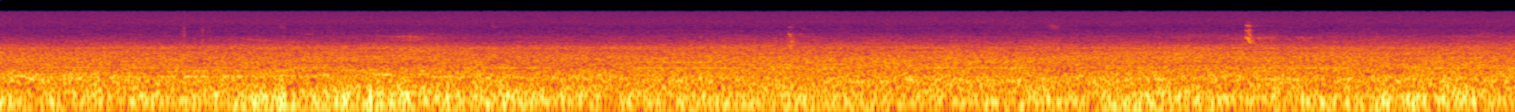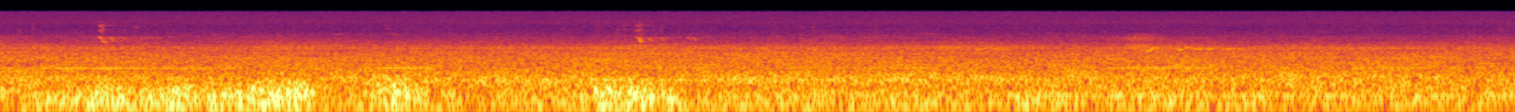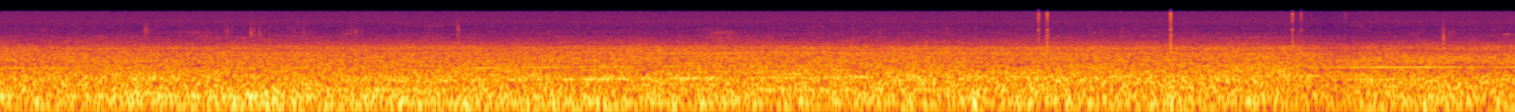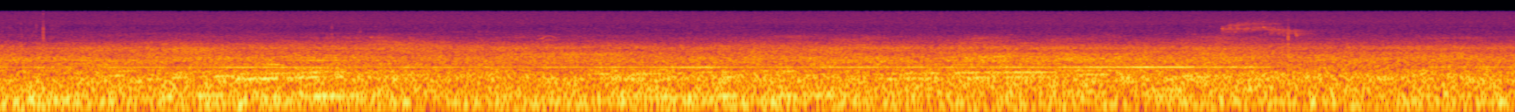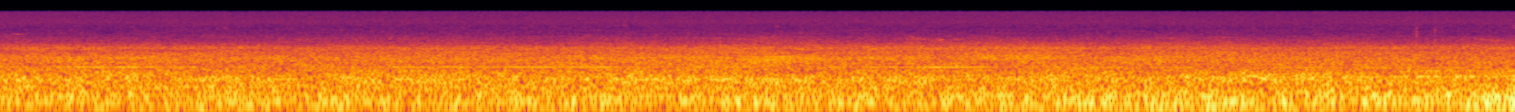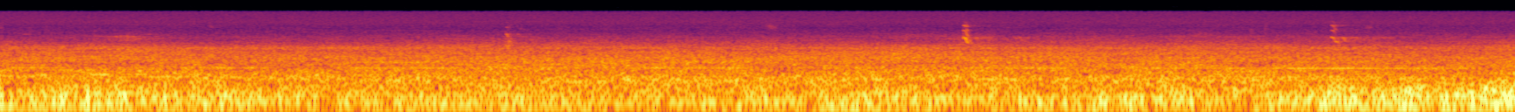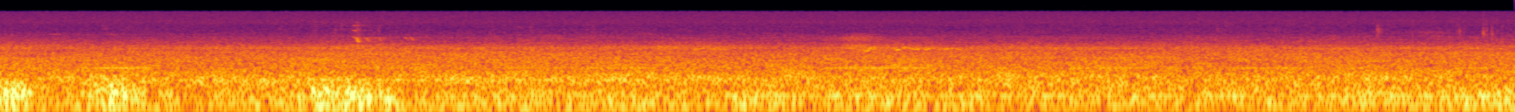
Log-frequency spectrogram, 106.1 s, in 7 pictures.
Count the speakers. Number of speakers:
zero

